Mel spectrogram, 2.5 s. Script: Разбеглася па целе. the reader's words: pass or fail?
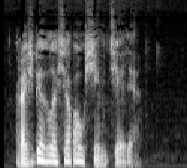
fail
